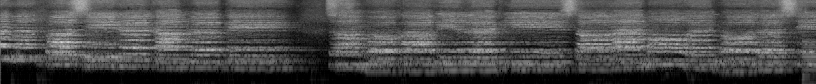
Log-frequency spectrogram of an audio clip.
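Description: Children's choir singing in Danish. The singing drops away briefly about four and a half seconds in, then comes back fuller and lower.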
